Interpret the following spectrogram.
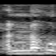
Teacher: نون مشدد غنہ ہوگا اور ہا میں الٹا پیش ہے، یہ واو مدہ کی طرح ہوتا ہے تو اسے ایک الف کے برابر کھینچیں گے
